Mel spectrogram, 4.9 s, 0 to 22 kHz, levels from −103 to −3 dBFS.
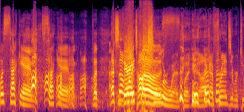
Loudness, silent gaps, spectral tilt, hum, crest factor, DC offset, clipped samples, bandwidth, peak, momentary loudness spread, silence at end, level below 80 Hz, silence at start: -10 LUFS; none; -2.5 dB/octave; none; 10 dB; under 0.1%; 1%; over 20 kHz; 0 dBFS; 13 LU; 0 s; -46 dBFS; 0 s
